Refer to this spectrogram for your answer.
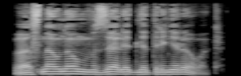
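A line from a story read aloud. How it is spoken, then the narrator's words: Snort. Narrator (Russian): хмыкнул тот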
